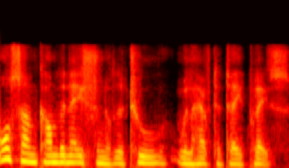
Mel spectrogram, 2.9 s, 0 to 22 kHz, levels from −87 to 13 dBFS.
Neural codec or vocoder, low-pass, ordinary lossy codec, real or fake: codec, 16 kHz, 0.8 kbps, ZipCodec; 7.2 kHz; AAC, 32 kbps; fake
